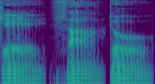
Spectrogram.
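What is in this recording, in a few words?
"kethato", concatenated syllables; Affixing experiment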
